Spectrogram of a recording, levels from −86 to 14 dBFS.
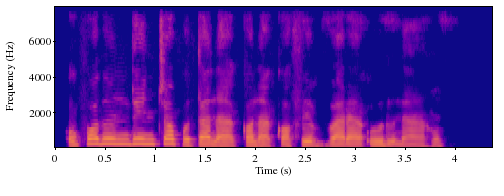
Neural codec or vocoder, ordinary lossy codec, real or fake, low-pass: codec, 16 kHz, 6 kbps, DAC; none; fake; none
